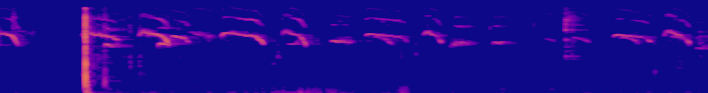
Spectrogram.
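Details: Baby chicks feeding on rice give scattered high, sliding cheeps, spaced irregularly, after a sharp knock at the start and some faint low scuffing.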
